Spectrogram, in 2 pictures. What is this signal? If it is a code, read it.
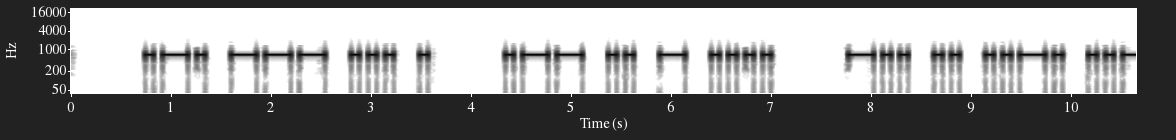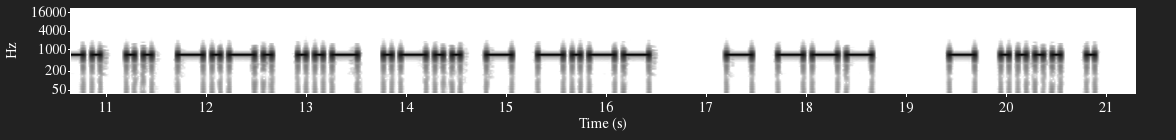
Morse code, heard as a keyed tone, about 14 wpm, 700 Hz. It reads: ROSE WITH DIFFICULTY TO THE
